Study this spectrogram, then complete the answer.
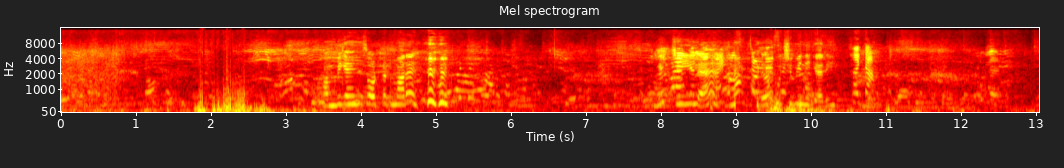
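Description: Several young people talk and call out nearby.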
